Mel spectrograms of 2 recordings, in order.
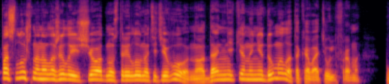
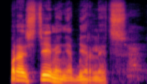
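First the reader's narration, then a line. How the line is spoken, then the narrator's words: Tired voice. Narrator (Russian): сказал он усталым голосом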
